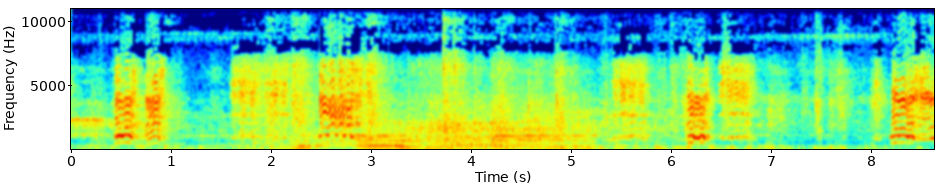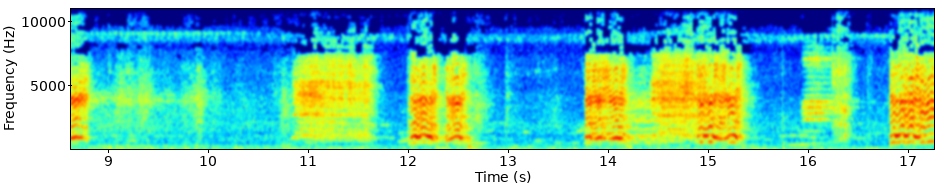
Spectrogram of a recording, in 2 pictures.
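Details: Goat bleating, several harmonic wavering calls repeated through the recording, some short and some drawn out, separated by quiet gaps; a low sliding tone and background noise between calls.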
